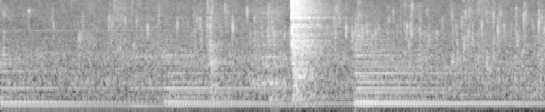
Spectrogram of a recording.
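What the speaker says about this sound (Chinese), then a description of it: "起锅前来滴上几滴的香油，大略炒一下" Tomato, enoki mushrooms and tofu skin stir-fried in a pan with a few drops of sesame oil, a steady close sizzle with a broad crackling burst midway and scraping stirs.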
